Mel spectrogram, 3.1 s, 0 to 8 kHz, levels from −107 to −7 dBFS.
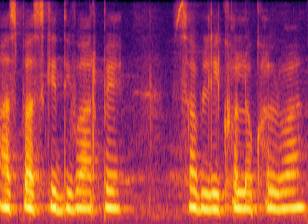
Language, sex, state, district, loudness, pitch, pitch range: Bhojpuri, female, Bihar, East Champaran, -18 LUFS, 220 Hz, 210-225 Hz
